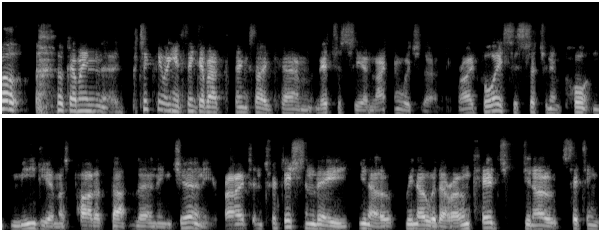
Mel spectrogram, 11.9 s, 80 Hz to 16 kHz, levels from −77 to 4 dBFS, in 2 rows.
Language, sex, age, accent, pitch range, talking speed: English, male, 30-49, British, 120-160 Hz, 215 wpm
